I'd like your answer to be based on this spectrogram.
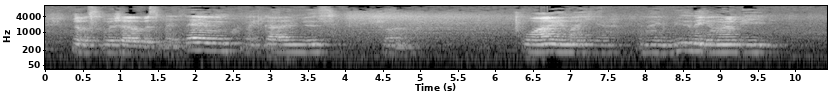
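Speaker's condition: Cerebral palsy

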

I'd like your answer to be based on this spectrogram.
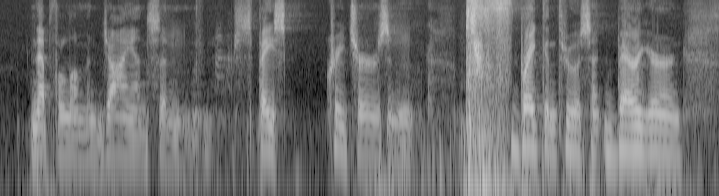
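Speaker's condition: No condition

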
